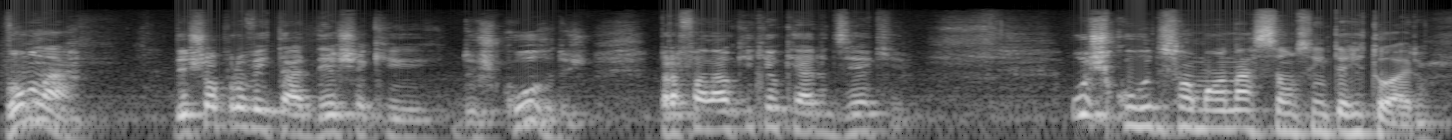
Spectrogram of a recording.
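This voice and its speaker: A man's voice: on the high side, expressive, fast, mellow, a little hiss or hum. A man with a Carioca accent teaching a geography lecture in a conversational way, asking rhetorical questions as he explains. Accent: Carioca Brazilian Portuguese. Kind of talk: recorded lecture.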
